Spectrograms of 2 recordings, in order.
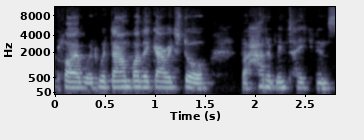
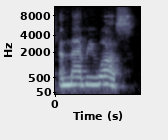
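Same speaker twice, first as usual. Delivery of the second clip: usual speaking voice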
